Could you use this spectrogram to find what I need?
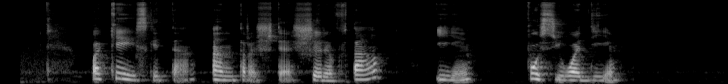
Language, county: Lithuanian, Vilnius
